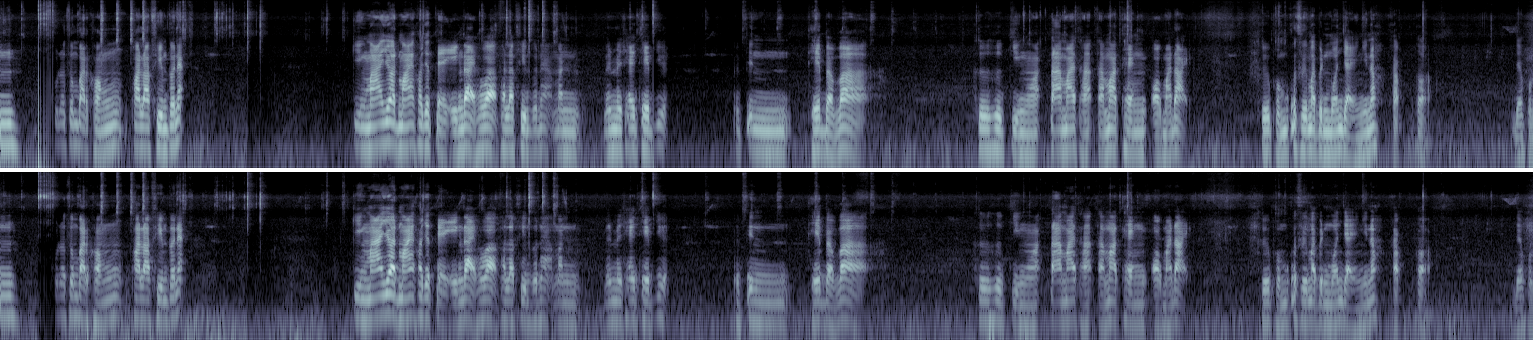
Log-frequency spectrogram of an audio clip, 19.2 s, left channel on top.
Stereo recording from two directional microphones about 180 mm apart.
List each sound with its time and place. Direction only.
0.7 s speech: 45° left (ahead or behind)
4.4 s speech: 20° left (ahead or behind); by 10.8 s 40° left (ahead or behind)
12.2 s speech: 45° left (ahead or behind)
